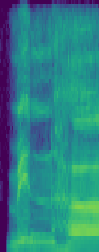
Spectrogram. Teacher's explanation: மின் இத்ஹார். நூன் என்ன செய்ய வேண்டும்? தெளிவாக வெளிப்படுத்தி ஓத வேண்டும்.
